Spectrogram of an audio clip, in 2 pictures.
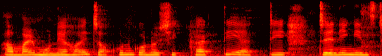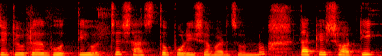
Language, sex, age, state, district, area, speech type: Bengali, female, 45-60, West Bengal, Purulia, urban, spontaneous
